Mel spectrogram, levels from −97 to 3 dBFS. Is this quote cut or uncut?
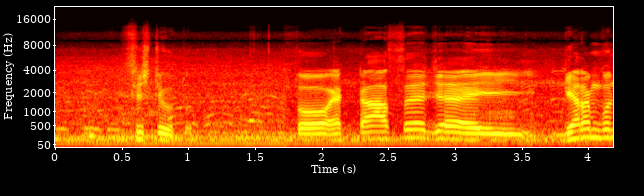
cut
